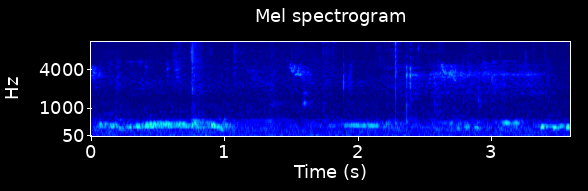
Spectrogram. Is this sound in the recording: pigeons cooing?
yes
